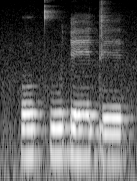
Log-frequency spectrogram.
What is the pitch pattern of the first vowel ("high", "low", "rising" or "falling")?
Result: high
